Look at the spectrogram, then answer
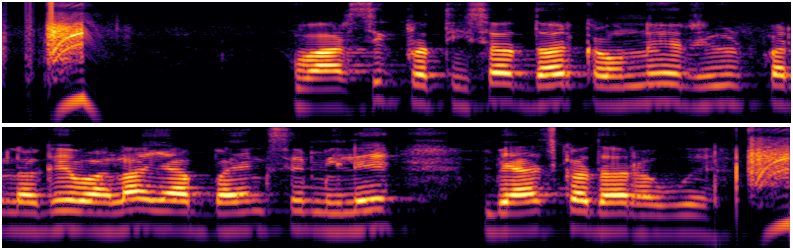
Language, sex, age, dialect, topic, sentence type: Bhojpuri, male, 18-24, Western, banking, statement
